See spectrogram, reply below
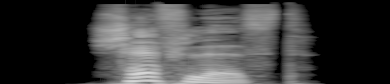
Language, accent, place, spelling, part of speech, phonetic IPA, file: German, Germany, Berlin, schefflest, verb, [ˈʃɛfləst], De-schefflest.ogg
- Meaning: second-person singular subjunctive I of scheffeln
